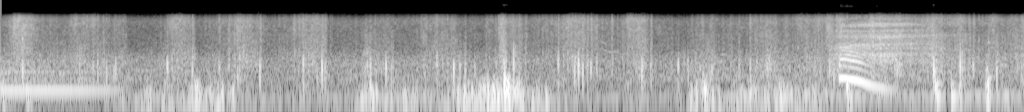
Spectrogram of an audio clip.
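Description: Footsteps crunching through snow, about two steps a second. Near the end comes one short vocal sound from a person that falls in pitch.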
